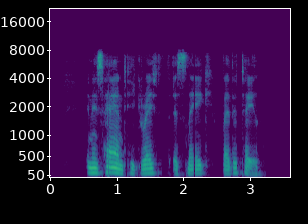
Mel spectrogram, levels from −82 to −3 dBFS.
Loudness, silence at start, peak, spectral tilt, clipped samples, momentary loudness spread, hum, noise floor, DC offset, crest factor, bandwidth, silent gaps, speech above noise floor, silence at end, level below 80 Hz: -38 LUFS; 0.55 s; -18 dBFS; -4 dB/octave; under 0.1%; 12 LU; none; -74 dBFS; under 0.1%; 22 dB; 8.2 kHz; none; 36 dB; 0.45 s; -68 dBFS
